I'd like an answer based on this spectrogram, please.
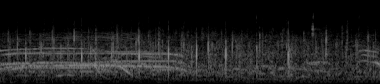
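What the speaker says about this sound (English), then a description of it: "Let's give another round of applause to our amazing scholars." Audience applause at a mayor's press conference for a mural unveiling: steady, crowded clapping over several seconds, mixed with scattered sharper claps and a few voices calling out over it.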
